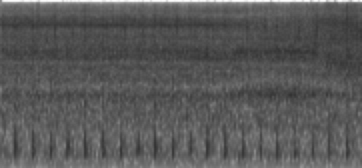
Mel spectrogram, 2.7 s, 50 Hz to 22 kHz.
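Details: Peugeot 106 GTI engine, head done 3 months ago with new plugs, runs fine without overheating or hesitation: sharp even tick about seven per second keeping pace with the engine; cause found to be a failed 4-month-old (5000 km) spark plug.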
